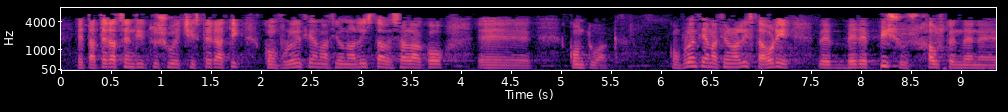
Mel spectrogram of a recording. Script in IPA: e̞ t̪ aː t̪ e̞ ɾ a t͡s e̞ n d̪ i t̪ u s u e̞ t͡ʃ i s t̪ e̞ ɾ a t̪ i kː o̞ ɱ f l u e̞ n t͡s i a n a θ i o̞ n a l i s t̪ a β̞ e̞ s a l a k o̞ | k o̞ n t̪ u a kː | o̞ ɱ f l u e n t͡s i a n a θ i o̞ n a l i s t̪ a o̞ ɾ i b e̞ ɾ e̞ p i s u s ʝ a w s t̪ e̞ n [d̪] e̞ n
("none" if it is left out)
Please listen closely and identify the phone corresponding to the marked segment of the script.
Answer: d̪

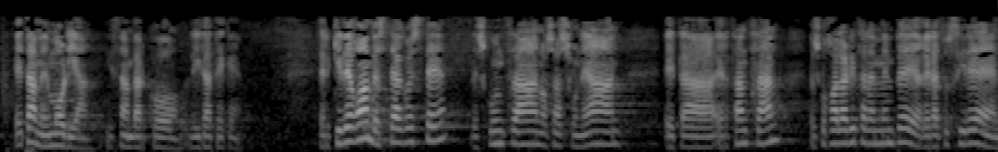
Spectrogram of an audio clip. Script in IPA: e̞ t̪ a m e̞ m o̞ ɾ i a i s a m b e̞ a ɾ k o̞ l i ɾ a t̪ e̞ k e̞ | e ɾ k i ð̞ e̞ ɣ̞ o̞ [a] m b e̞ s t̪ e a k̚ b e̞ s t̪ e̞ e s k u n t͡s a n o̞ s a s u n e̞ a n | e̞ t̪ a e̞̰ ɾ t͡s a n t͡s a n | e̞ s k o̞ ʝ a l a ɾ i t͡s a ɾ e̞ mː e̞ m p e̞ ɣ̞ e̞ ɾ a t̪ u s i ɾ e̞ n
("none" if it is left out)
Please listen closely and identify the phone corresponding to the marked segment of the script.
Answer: a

